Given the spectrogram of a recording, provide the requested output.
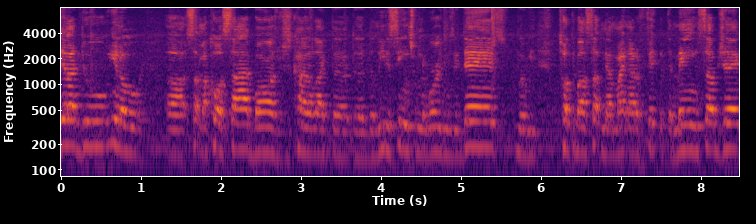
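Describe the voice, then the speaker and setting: A man's fairly high, monotone, flat voice at a very fast pace, with noticeable background noise. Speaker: podcast host guest. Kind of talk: casual chat.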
